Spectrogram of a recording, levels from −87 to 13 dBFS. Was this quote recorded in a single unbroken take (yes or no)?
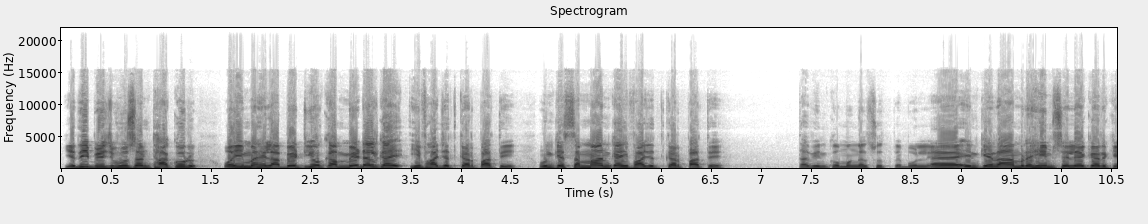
no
